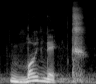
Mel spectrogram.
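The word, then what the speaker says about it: Voynich: Y también tenemos por otro lado este misterio, este caso sobre el manuscrito Boinet Boinct, así se pronuncia.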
